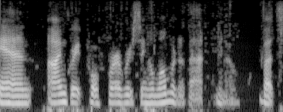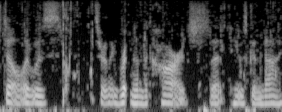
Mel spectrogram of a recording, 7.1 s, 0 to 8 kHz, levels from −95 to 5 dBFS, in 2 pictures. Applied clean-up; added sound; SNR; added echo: classical method spectral subtraction.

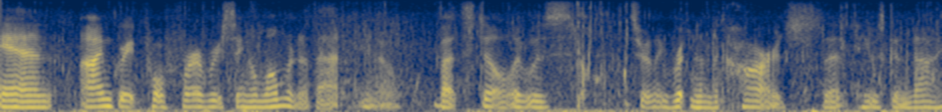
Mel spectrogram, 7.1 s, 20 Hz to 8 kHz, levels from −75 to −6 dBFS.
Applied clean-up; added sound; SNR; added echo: none; Waves, surf; 10 dB; none.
